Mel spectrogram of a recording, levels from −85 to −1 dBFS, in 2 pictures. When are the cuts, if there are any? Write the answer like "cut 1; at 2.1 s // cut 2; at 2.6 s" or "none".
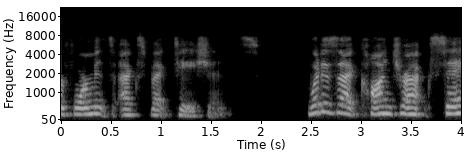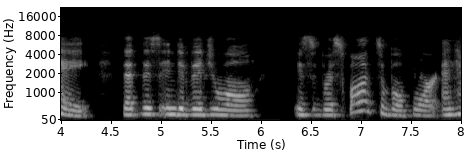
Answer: cut 1; at 2.4 s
